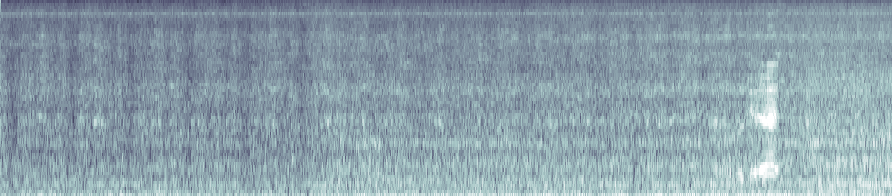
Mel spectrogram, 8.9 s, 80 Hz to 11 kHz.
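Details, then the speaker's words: Bayliner Capri 5.0L V8 MerCruiser after a carburettor clean: throttle eased on and backed off. Low, even burble that firms up with no stumble or near-stall into neutral. The earlier stalling and flat spot are gone. "that i could never do that before to just stop and when you back it off oh yeah it feels nice"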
